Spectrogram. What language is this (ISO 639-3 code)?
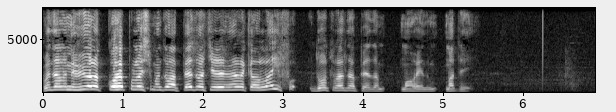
por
